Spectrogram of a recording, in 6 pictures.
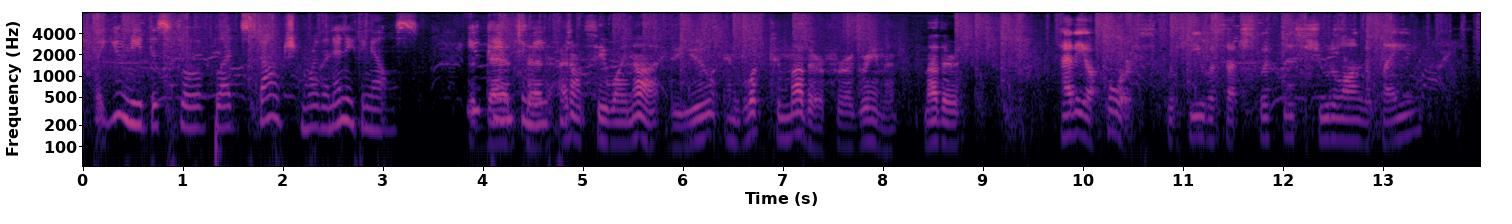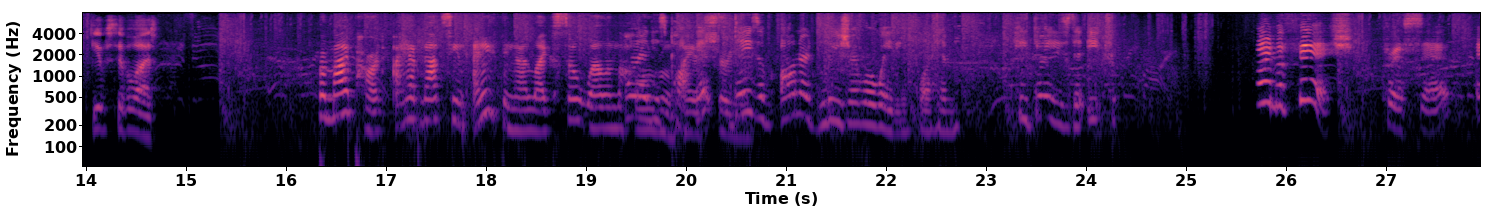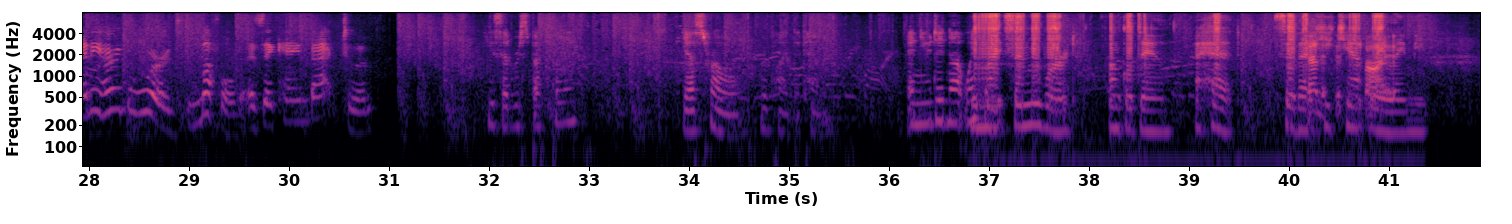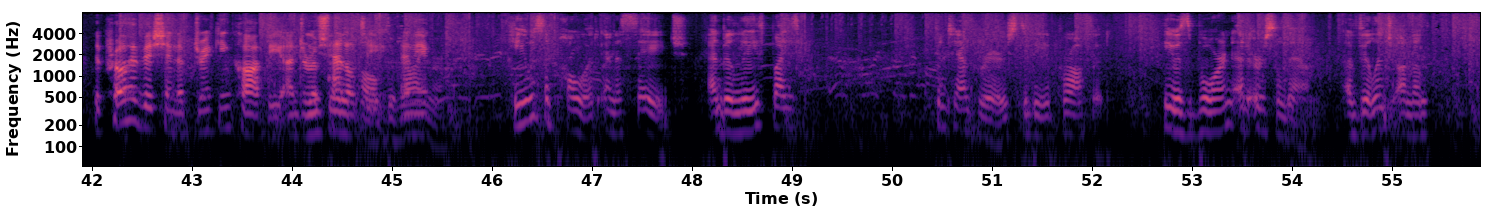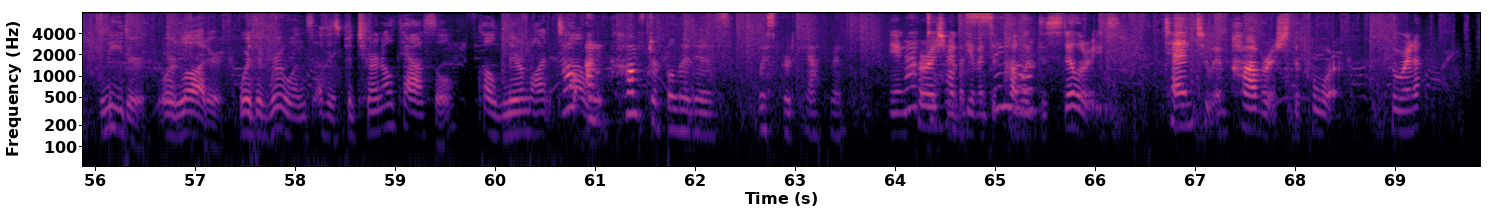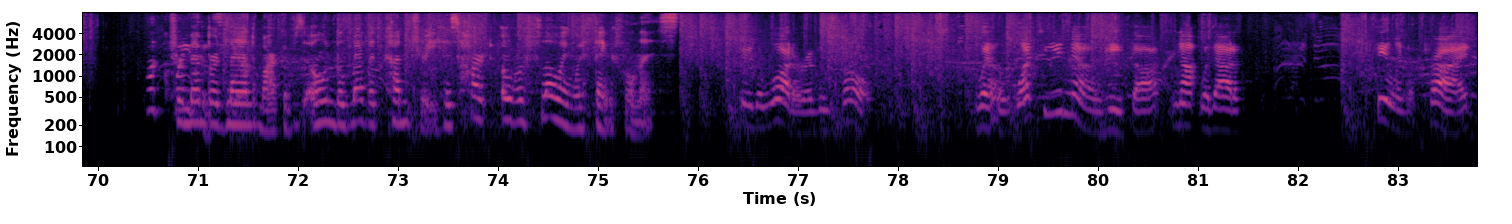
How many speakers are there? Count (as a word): ten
